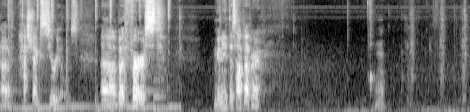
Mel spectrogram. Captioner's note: munching noises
